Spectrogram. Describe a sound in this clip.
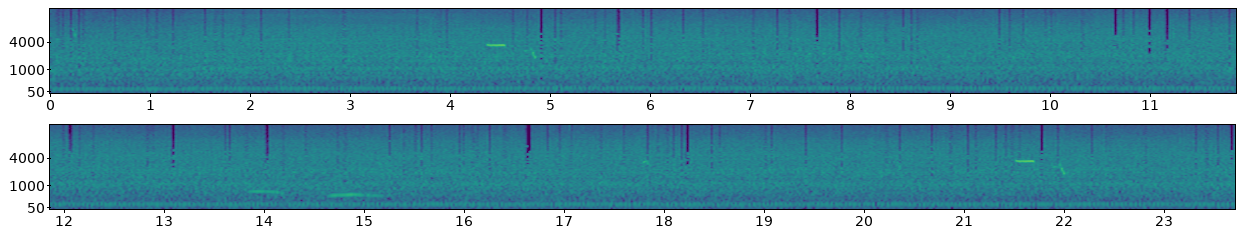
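A heavy harvester engine drones steadily at a low pitch.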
